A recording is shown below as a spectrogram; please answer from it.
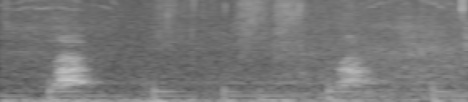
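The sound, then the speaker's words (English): A dog barks twice in short, sharp bursts, spaced over a couple of seconds, against a backdrop of faint rhythmic thumps and steady background noise. “Hi, dog.”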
